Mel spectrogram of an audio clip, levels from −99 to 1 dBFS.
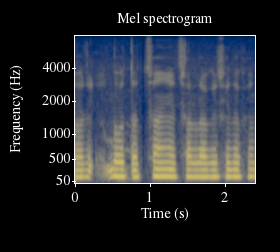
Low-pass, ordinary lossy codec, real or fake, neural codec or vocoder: none; none; real; none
